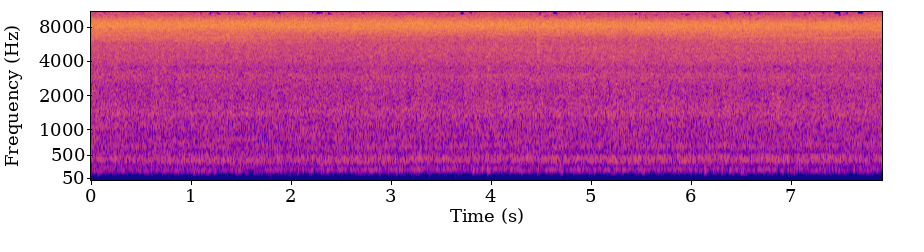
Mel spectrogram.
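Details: A dense mass of Japanese honey bees fanning on a hot day: uniform, unbroken buzzing drone with a strong high hiss band, level and steady from start to finish.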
